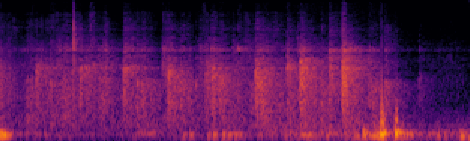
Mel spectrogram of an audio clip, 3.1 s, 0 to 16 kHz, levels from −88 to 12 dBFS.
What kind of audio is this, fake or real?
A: real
